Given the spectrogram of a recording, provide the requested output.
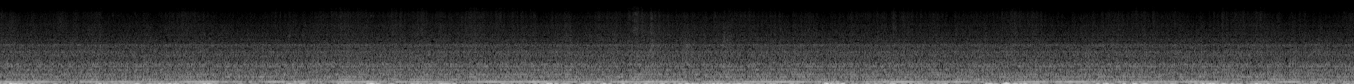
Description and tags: Large industrial refridgerator, electric machine engine noise, field recording,
Recording device: Roland R-26 portable digital recorder.
Microphone: Built-in directional XY stereo microphone.
Edited in: Adobe Audition (adjusted gain slightly, for a good signal level).
Date and location: October 2015, a refridgerator in an industry in Sweden.
Wish you success!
